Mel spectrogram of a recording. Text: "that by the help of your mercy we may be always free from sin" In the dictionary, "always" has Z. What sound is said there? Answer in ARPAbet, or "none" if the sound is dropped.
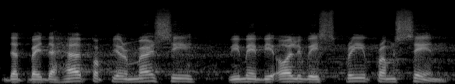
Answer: S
